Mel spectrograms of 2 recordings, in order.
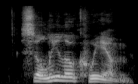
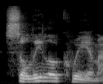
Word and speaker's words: Soliloquium: And he's looking at it like, so between the two of us, we figured it out. It's, okay. Soliloquium. – Okay. – Soliloquium.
